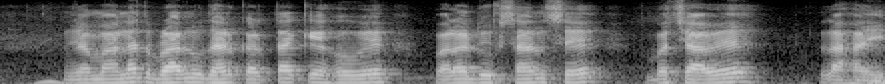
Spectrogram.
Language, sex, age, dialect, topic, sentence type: Magahi, male, 31-35, Western, banking, statement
